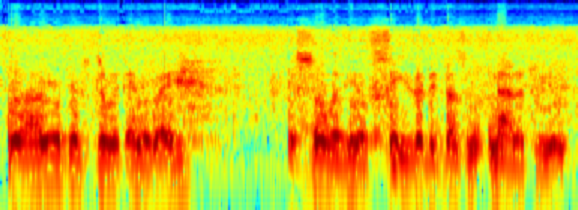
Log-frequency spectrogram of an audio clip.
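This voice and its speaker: A man's voice: mid-range voice, normal speed, natural voice. An actor in a 1980s TV soap playing a fatherly man who talks in a soothing, affectionate way. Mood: reassuring. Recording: old TV recording with faint hiss.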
